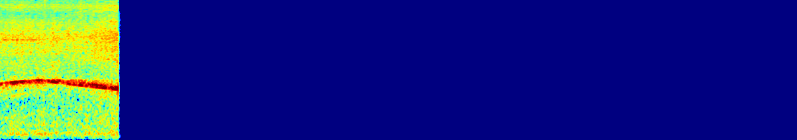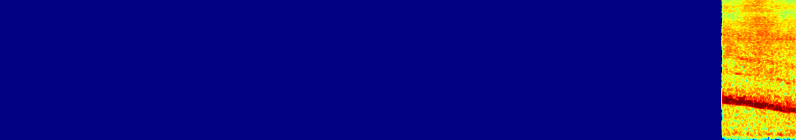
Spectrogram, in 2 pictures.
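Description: A siren wails briefly at the start, then long silence follows before the siren returns, rising again at the very end.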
